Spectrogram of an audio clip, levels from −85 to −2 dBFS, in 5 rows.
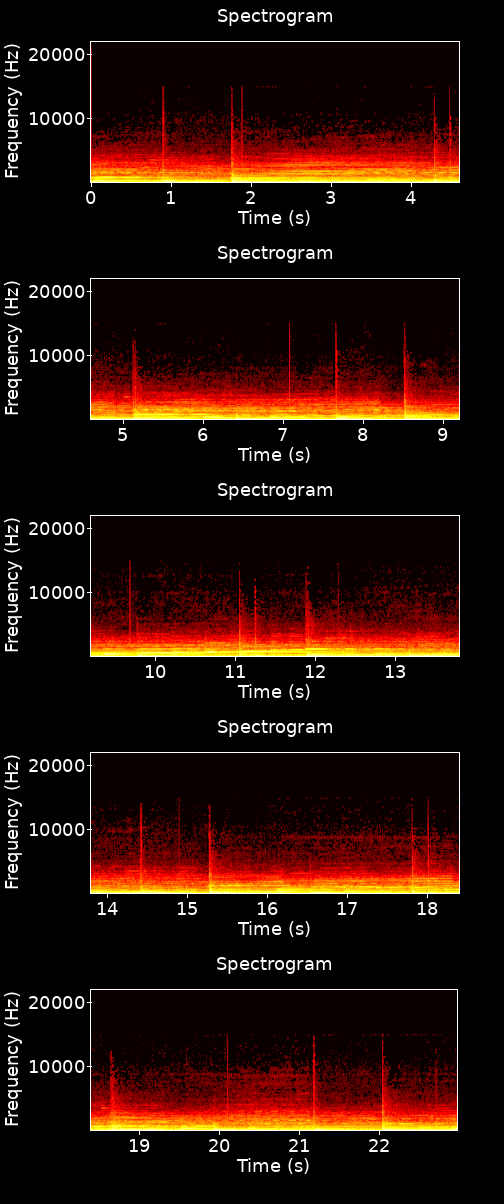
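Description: From 1.89 s to 22.7 s a regular click recurs every 2.6 s, about ten in all, wherever there is sound. These are likely clock drift buffer slips: two clocks differing by roughly 150 ppm, so a buffer periodically drops or repeats a short block of samples.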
